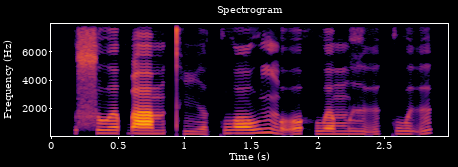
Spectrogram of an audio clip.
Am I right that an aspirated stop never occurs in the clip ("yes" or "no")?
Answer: no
